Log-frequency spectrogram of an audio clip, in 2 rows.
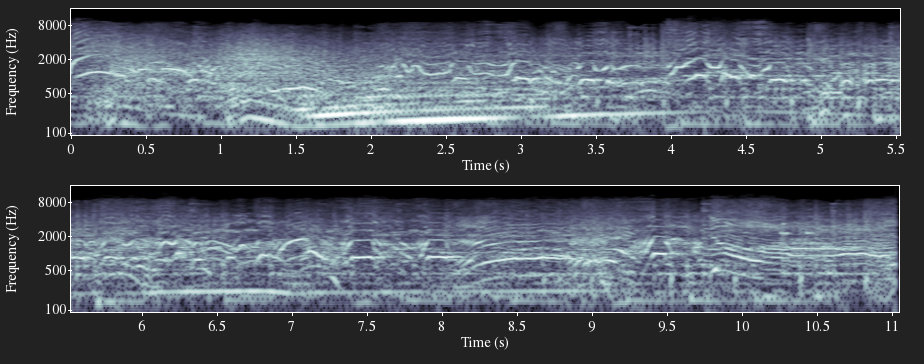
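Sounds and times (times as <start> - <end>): film music: 0.0 - 11.0
man laughing: 2.6 - 9.2.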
